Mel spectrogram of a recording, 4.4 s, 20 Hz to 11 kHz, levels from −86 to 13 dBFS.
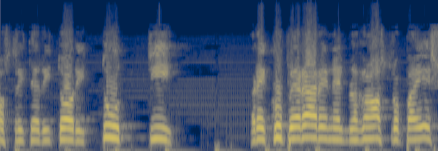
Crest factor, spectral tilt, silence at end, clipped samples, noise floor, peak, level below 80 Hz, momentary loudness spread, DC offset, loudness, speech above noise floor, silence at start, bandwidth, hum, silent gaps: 12 dB; -7 dB/octave; 0 s; 0.2%; -33 dBFS; 0 dBFS; -38 dBFS; 9 LU; under 0.1%; -11 LUFS; 23 dB; 0 s; 7.4 kHz; none; none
